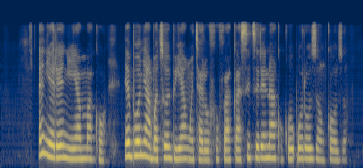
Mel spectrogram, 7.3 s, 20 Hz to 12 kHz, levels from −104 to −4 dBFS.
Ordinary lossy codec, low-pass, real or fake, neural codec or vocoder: none; 7.2 kHz; fake; codec, 16 kHz, 4 kbps, X-Codec, HuBERT features, trained on LibriSpeech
